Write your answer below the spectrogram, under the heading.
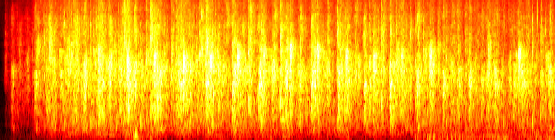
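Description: Steady audience applause for the person who asked about East Westphalian dialect, a dense wash of many hands clapping at a fairly loud, even level that holds throughout after a quick start, with no voices on top.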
